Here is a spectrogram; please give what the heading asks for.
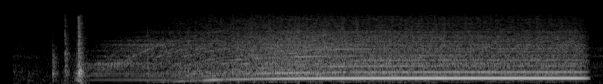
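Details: Vacuum cleaner after its failed TRIAC was replaced with a BTA16 and refitted to the heatsink with new thermal paste: motor spins up smoothly over a couple of seconds to a steady, even hum with no roughness or cutting out.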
